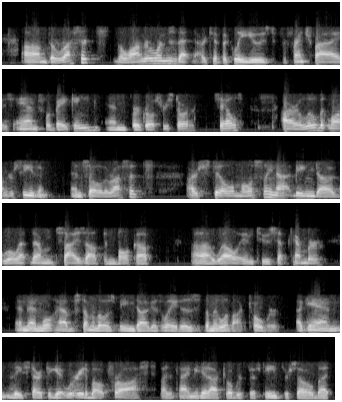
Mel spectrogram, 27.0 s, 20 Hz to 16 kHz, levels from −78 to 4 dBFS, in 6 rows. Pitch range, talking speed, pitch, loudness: 100-125 Hz, 185 wpm, 110 Hz, -16 LUFS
